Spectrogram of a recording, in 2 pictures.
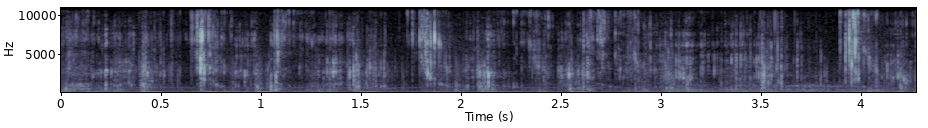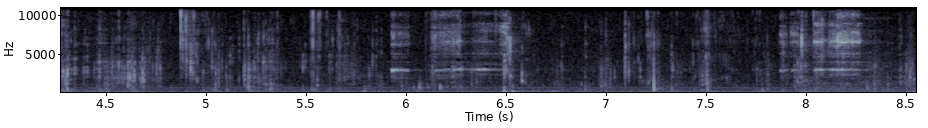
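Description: A man chews pasta wetly close to a microphone.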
